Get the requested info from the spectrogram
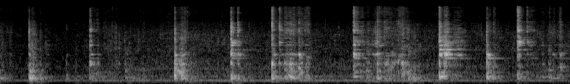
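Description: Flat metal spatula scraping and stirring spiced chicken and potatoes in an aluminium pot, about two quick strokes a second, over the sizzle of the food sautéing.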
